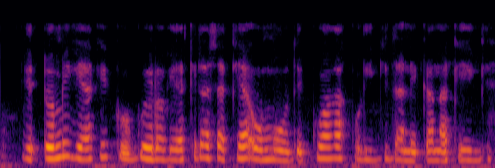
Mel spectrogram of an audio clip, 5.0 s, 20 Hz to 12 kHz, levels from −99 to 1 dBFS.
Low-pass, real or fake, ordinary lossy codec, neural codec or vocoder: 7.2 kHz; fake; none; codec, 16 kHz, 6 kbps, DAC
